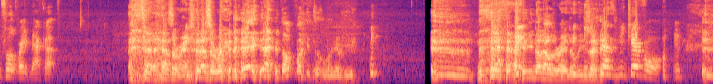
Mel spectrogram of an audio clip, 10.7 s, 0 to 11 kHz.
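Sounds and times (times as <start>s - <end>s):
speech: 0.0s - 1.0s, 1.9s - 5.8s, 6.4s - 10.6s
loud harsh breathy cough close to the mic: 2.0s - 2.5s, 3.2s - 4.6s, 6.5s - 8.0s.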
